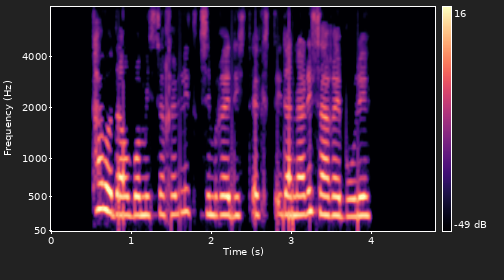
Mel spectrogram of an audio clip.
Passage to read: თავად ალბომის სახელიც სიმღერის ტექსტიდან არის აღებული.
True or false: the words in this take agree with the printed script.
true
